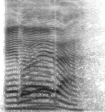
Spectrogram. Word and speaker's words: Pereira: Peoria. – Alex Pereira. – Pereira.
